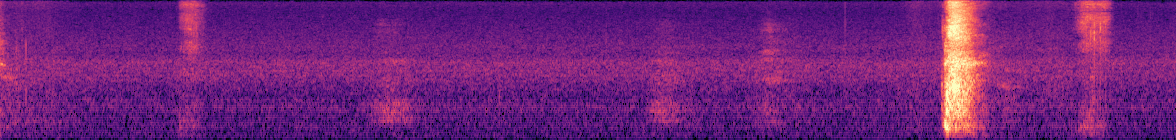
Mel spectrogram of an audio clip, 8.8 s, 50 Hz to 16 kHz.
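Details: Female with a cold in a series of 20+ sneezes: several soft sniffs and stifled puffs, then one sharp burst sneeze and a smaller one after it; sneezing with sniffles.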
